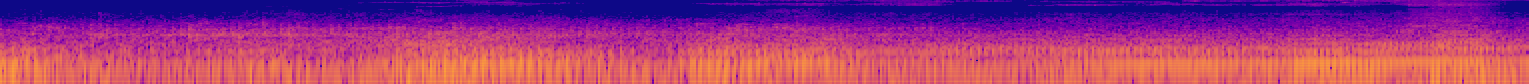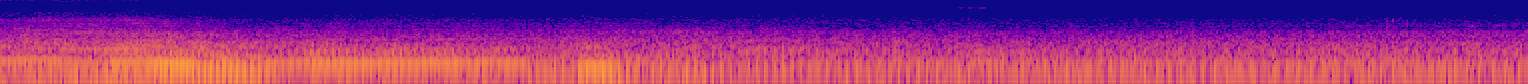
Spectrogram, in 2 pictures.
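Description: Motorcycle engine running at low speed in slow traffic, its pitch rising and falling with the throttle. There is a quick drop and rise in pitch a little past halfway, then a lower, steadier run.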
